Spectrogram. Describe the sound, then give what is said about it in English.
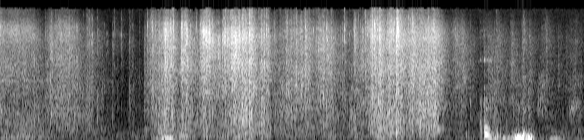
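Parchment paper from Costco is pulled off a roll and torn along its metal cutter to line a baking sheet, with loud crinkling and rustling in several sustained bursts, ending in a couple of sharper handling sounds. “And I'm going to be loud again because I need to put some parchment paper on it.”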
